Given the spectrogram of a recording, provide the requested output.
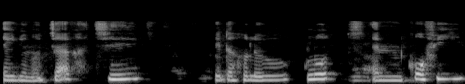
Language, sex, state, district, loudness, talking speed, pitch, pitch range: Bengali, male, West Bengal, Malda, -23 LUFS, 130 wpm, 215 Hz, 185-245 Hz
